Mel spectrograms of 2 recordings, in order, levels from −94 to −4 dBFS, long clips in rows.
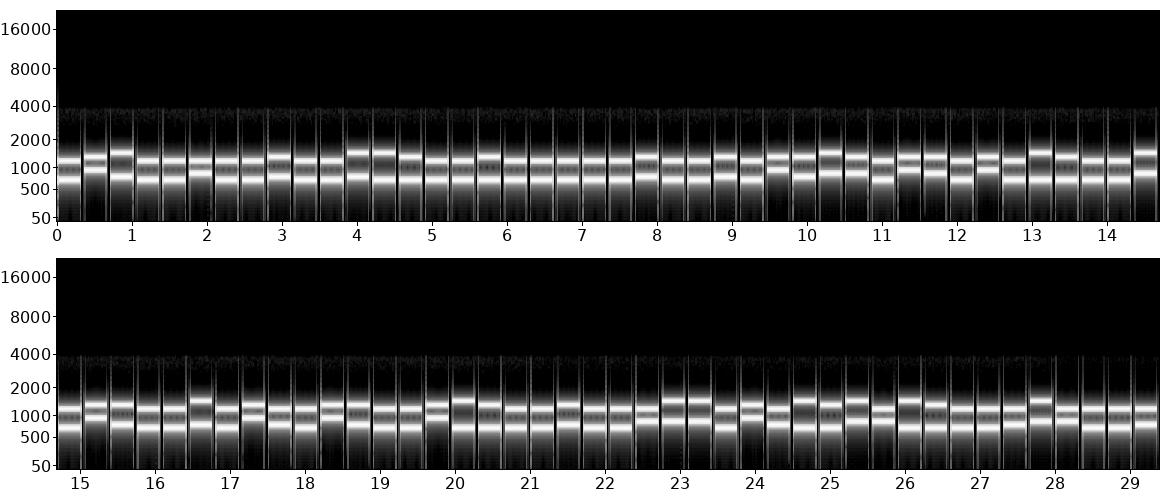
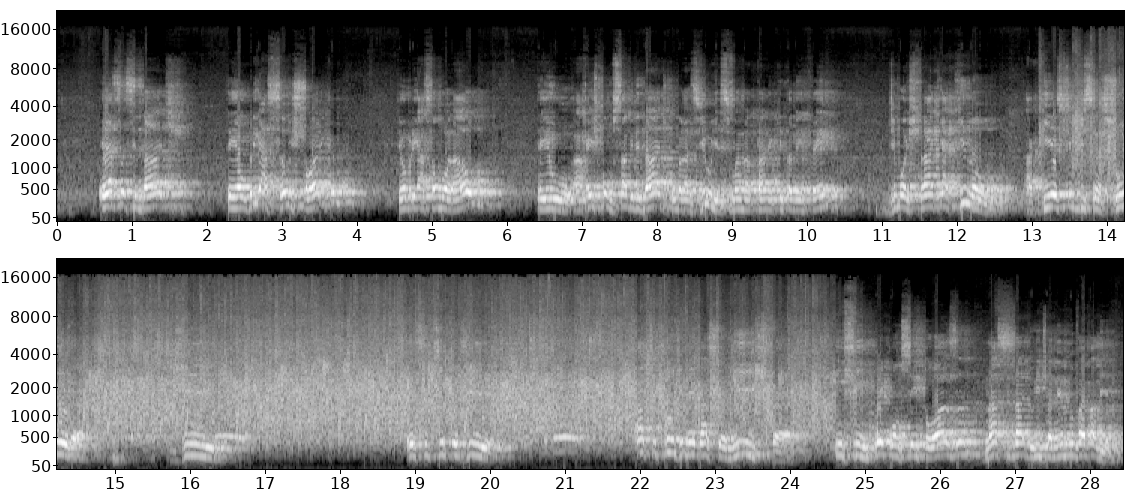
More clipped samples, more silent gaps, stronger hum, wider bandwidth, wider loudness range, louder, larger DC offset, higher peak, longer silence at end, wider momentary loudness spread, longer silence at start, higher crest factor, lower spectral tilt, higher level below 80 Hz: neither; neither; neither; second, 1.9 kHz vs 17 kHz; about the same, 0 LU vs 2 LU; first, -7 LUFS vs -17 LUFS; neither; first, 0 dBFS vs -4 dBFS; about the same, 0.05 s vs 0 s; second, 1 LU vs 7 LU; about the same, 0 s vs 0.1 s; second, 6 dB vs 14 dB; about the same, -4 dB/octave vs -3.5 dB/octave; second, -74 dBFS vs -68 dBFS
